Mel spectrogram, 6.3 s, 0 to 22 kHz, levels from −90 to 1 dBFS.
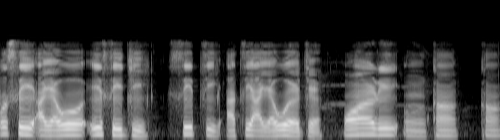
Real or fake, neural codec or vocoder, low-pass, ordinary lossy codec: real; none; 7.2 kHz; none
